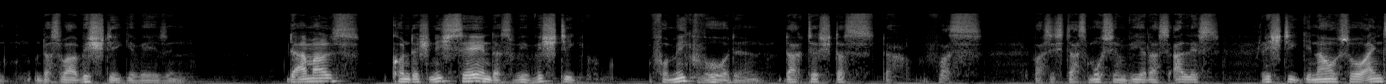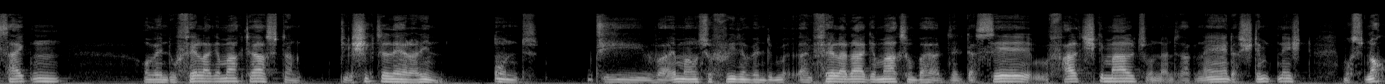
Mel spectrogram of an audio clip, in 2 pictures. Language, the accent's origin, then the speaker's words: German; Tanzania; German is a second language; now in Germany; obwohl ich in Deutschland lebe, aber in meinem Herz, ich trage Tansania immer noch. Das ist meine, ja, meine Heimat.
